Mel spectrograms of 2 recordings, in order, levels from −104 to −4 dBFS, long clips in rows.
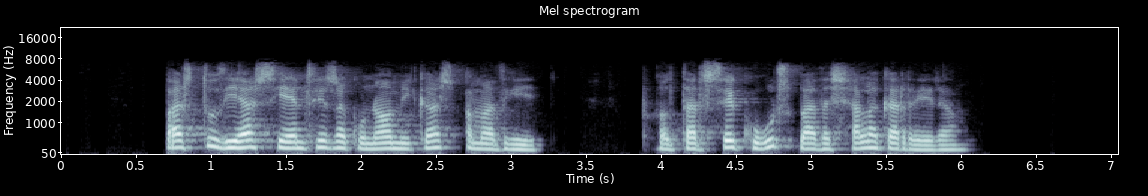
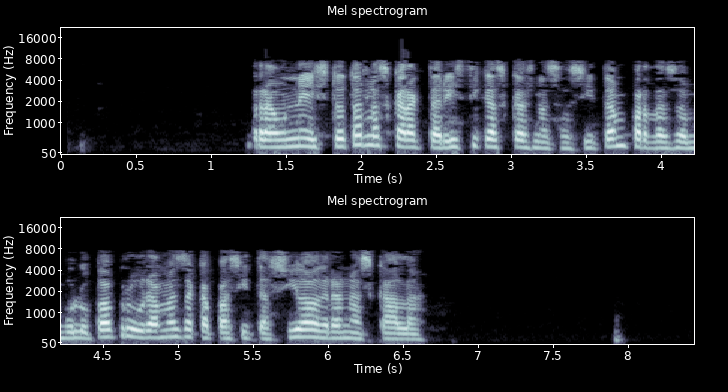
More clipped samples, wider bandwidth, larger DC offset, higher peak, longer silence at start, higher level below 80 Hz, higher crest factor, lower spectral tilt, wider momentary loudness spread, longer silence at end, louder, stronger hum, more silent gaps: neither; about the same, 7.2 kHz vs 7.8 kHz; neither; second, -4 dBFS vs 0 dBFS; second, 0.7 s vs 1.3 s; about the same, -60 dBFS vs -64 dBFS; about the same, 16 dB vs 20 dB; first, -6 dB/octave vs -3 dB/octave; about the same, 8 LU vs 7 LU; first, 1 s vs 0.5 s; about the same, -19 LUFS vs -18 LUFS; neither; first, 3.38-3.45 s, 3.78-3.85 s vs none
